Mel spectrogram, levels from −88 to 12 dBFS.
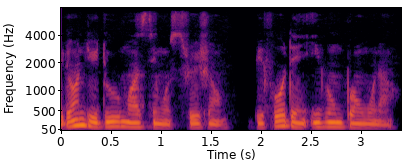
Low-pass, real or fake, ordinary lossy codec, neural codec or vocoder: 7.2 kHz; real; AAC, 32 kbps; none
